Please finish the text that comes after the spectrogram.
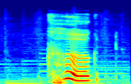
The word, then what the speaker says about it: cooked: Muy bien, cuando tengo un sonido sordo, utilizo la letra T para pronunciar ed.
